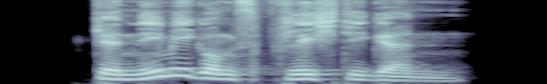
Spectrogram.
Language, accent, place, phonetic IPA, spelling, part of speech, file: German, Germany, Berlin, [ɡəˈneːmɪɡʊŋsˌp͡flɪçtɪɡn̩], genehmigungspflichtigen, adjective, De-genehmigungspflichtigen.ogg
- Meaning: inflection of genehmigungspflichtig: 1. strong genitive masculine/neuter singular 2. weak/mixed genitive/dative all-gender singular 3. strong/weak/mixed accusative masculine singular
